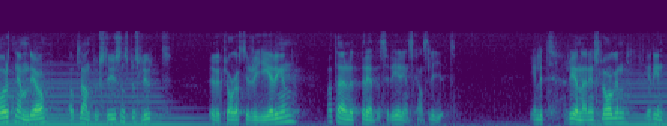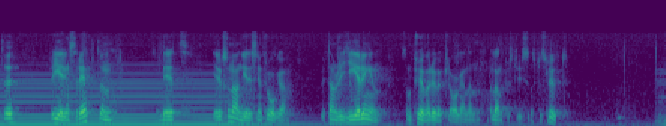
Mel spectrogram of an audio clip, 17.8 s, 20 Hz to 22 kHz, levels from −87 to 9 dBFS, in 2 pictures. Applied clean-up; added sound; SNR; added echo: none; Bowed string instrument; 13 dB; none.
